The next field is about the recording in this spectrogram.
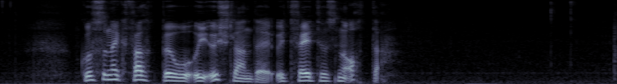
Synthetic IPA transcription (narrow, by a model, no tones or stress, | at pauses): ɡ̥ʊsɔnɛɡfɑlk̚bʉːʔiːʔʉʃlɑnd̪ə̰ʔyːt̪ʰʋeːt̪ʰʉːsn̩o̰ːʔɔt̪ə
